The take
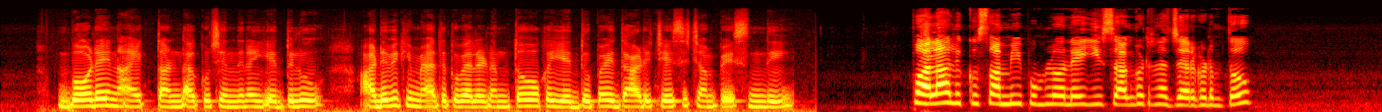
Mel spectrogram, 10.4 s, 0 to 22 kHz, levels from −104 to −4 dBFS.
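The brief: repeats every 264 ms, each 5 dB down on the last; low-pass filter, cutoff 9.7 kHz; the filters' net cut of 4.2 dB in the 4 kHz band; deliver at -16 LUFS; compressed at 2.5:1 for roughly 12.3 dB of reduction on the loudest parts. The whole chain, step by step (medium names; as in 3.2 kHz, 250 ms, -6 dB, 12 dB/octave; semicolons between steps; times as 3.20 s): low-pass 9.7 kHz; peaking EQ 4 kHz -5 dB; compression 2.5:1, threshold -31 dBFS; feedback delay 264 ms, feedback 56%, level -5 dB; trim +15.5 dB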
